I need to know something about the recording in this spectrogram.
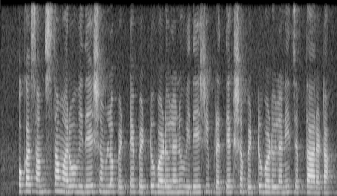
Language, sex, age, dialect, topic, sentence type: Telugu, male, 41-45, Telangana, banking, statement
